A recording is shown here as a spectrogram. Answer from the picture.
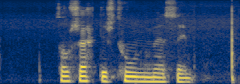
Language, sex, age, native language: Icelandic, male, 10, Icelandic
